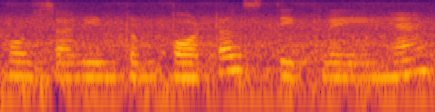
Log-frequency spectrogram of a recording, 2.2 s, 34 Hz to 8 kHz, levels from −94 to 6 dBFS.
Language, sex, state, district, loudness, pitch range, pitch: Hindi, female, Punjab, Pathankot, -18 LUFS, 185-210 Hz, 190 Hz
